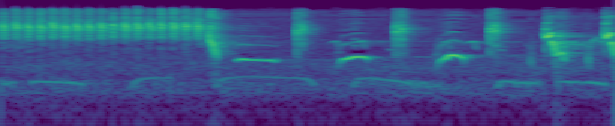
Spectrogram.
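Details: Flycatcher masteran song for teaching cage birds: a fast buzzy rattling trill over a soft low note, then rising whistled chirps and sharp clicks about twice a second.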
